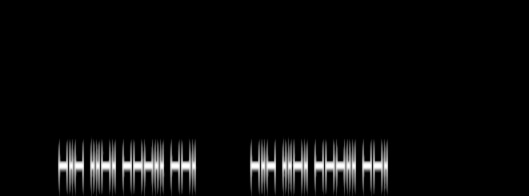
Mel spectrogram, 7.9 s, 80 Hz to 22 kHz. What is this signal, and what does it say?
Morse code, heard as a keyed tone, about 32 wpm, 700 Hz. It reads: KF8G KF8G
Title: USA Call Signs - 4 Characters - Repeated 2x - 30wpm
